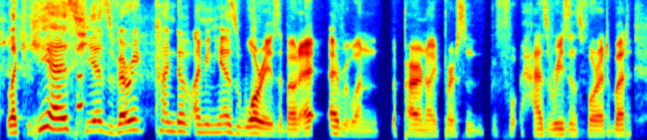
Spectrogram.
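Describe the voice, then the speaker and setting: A man's voice: mid-range voice, normal speed, no echo. A man playing a tabletop game who swears freely, laughs often and acts out his character's worried inner thoughts. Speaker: player. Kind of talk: animated tabletop game chat.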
